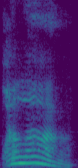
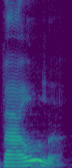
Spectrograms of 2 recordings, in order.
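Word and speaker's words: voilà: I used to say, okay, you would say, voila, but it's spelled like Viola.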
